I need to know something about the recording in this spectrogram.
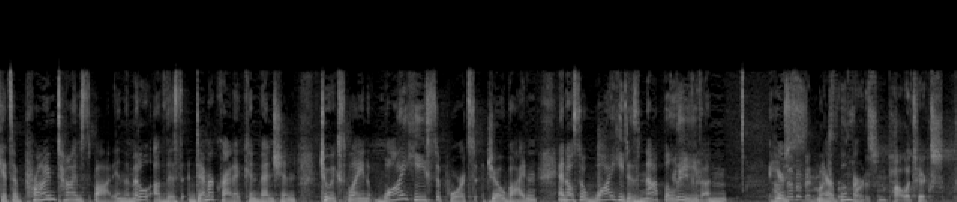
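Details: Adult woman; normal speech.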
